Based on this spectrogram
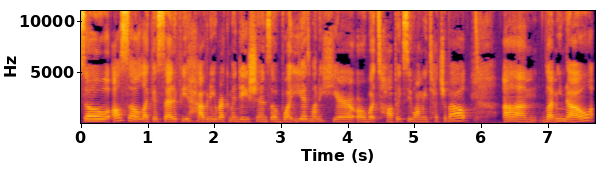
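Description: A woman with an American accent and a normal speaking voice talks in a fairly high pitch with fairly even intonation, in a very clean recording with a silent background. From US. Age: 20s. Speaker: podcaster and YouTuber. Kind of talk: casual solo podcast monologue. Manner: casual, many fillers.

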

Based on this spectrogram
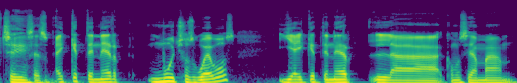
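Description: A man with a medium-pitched voice talks fairly slowly, his pitch varying in an ordinary way. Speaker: filmmaker and photographer. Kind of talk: casual interview chat. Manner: hesitant, many fillers.

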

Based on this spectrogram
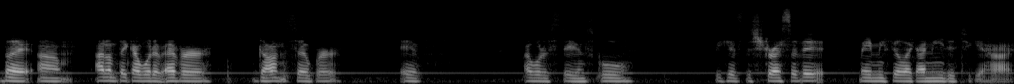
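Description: A woman with an American accent talks at a moderate pace in a very deep, low pitch and a monotone, flat intonation. Her loudness swings widely, and she leaves long, frequent pauses. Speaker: podcast co-host. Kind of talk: casual chat.

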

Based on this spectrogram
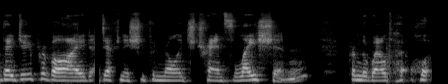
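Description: A woman's somewhat breathy voice, medium in pitch, with ordinary pitch variation at a moderate pace. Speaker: podcast host. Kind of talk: casual chat.

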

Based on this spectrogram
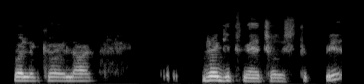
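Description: This is a woman's voice. Her pitch is fairly low. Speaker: clinical psychologist, earthquake relief volunteer. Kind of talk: interview, personal account.

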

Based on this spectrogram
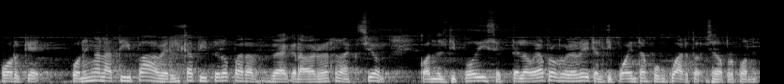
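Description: A man with a Caracas Venezuelan accent, fairly high-pitched for a man, very fast, with fairly even intonation and very even loudness. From Venezuela, Caracas. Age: 20s. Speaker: podcast host. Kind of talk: casual chat.

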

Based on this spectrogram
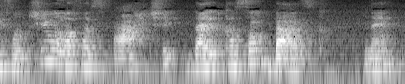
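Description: A woman speaks fairly slowly at a fairly high pitch, with ordinary pitch variation. The room echoes audibly and background noise is noticeable. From Rio de Janeiro, Brazil. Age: 20s. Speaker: educator and researcher. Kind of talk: podcast panel discussion.

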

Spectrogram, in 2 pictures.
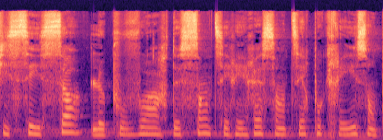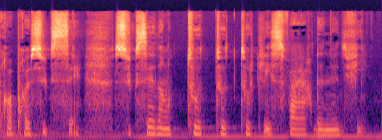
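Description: A woman speaks slowly at a fairly low pitch, with very wide pitch swings. Noticeable background noise can be heard. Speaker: spiritual podcast host. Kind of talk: spiritual monologue.

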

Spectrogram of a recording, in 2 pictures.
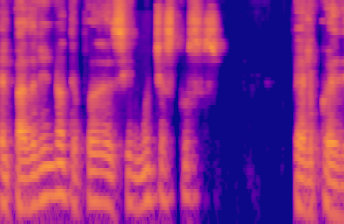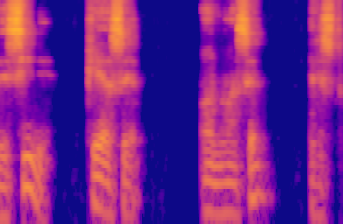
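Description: Speaking at a fairly slow pace, a man keeps to a fairly low pitch. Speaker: recovery sponsor. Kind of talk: talk.

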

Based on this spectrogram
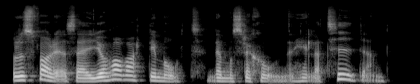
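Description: On a very clean recording with a silent background, a woman speaks at a moderate pace in a fairly low, dark, mellow voice with vocal fry and ordinary pitch variation. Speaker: video blogger and commentator. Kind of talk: angry rant about censorship and authorities. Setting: home recording, solo video. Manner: indignant, irritated, fiery.

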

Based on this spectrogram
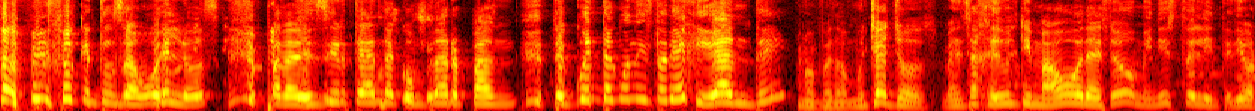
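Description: A man's high-pitched voice at a fairly quick pace, with very wide pitch swings and a dry, close sound without echo. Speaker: podcast co-host. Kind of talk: casual comedic chat.

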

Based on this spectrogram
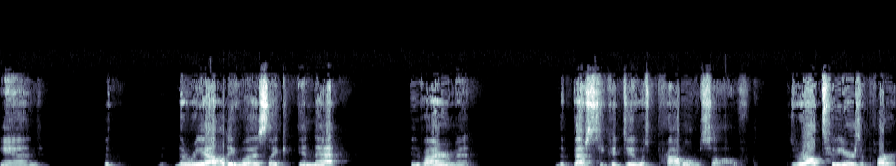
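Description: A man's somewhat breathy, fairly high voice with a dark, mellow tone and an American accent, at a moderate pace, with ordinary pitch variation and long, frequent pauses. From US Midwest (Indiana). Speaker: podcast guest. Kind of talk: casual interview chat.

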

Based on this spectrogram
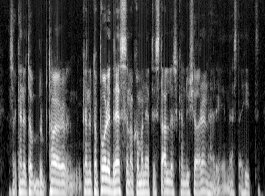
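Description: A man's medium-pitched voice, very fast and monotone with flat intonation. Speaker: harness racing trainer. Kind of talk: interview.

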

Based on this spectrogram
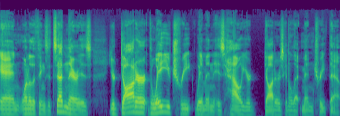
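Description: Very clean, with a silent background, this recording has a man speaking at a moderate pace with a fairly low pitch and an American accent. It is a normal speaking voice with ordinary pitch variation. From Pittsburgh, Pennsylvania. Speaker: comedian. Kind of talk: casual chat.

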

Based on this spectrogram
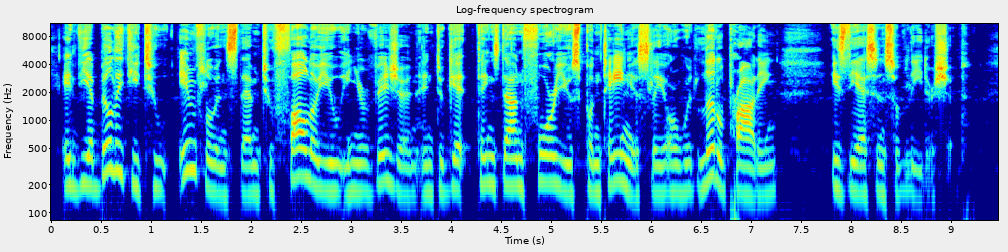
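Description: A woman with an Italian accent, fairly low in pitch with ordinary pitch variation, at a moderate pace, in a very clean recording with a silent background and a dry, close sound with no echo. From Italy, Turin. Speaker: HR director. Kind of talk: interview.

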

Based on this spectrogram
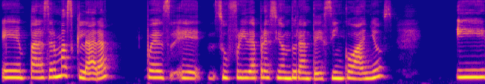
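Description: A high-pitched woman with a dark, mellow tone on a very clean recording with a silent background. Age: 30s. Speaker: podcast host. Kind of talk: monologue introduction.

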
